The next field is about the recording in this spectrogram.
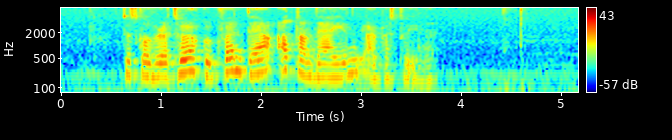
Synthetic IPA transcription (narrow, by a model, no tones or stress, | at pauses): t̪ʰuskalʋɛːɾat̪ʰøːkʊɾkʰvɛnt̪ɛːʔa̰t̪lant̪ɛːjɪnṵa̰ɹpast̪ʰṵːjɪ̰nɪ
